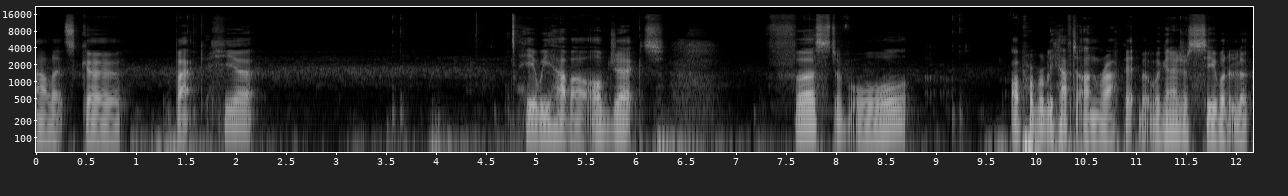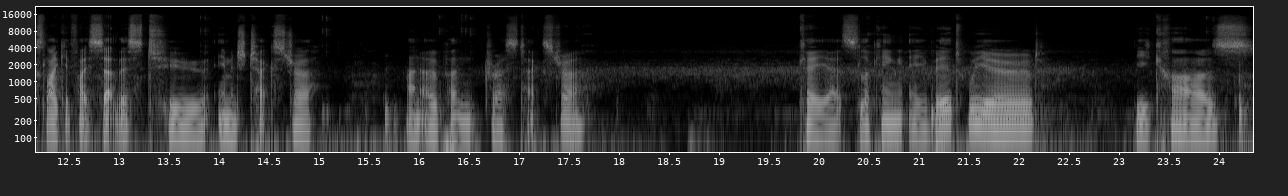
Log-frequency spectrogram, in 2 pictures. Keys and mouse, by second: 3.1 alt+h, 3.1 click, 4.7 click, 5.5-11.1 middle drag, 19.8-24.3 middle drag.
